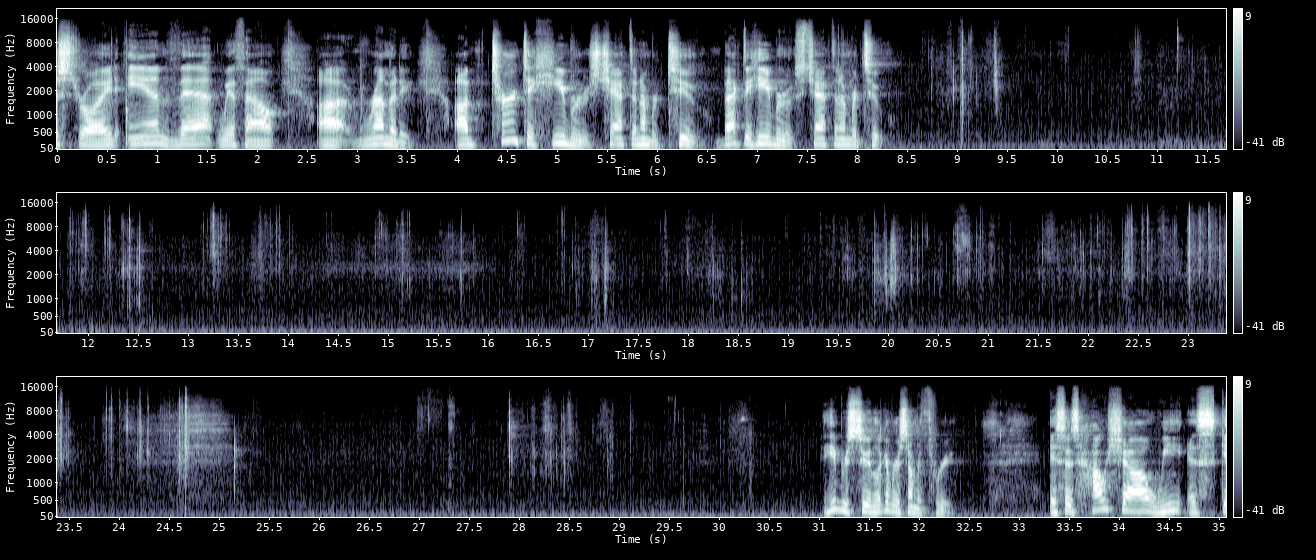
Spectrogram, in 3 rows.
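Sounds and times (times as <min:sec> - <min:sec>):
low steady hum: 0:00.0 - 0:35.0
thin pages rustling: 0:08.6 - 0:25.3, 0:26.9 - 0:30.5.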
